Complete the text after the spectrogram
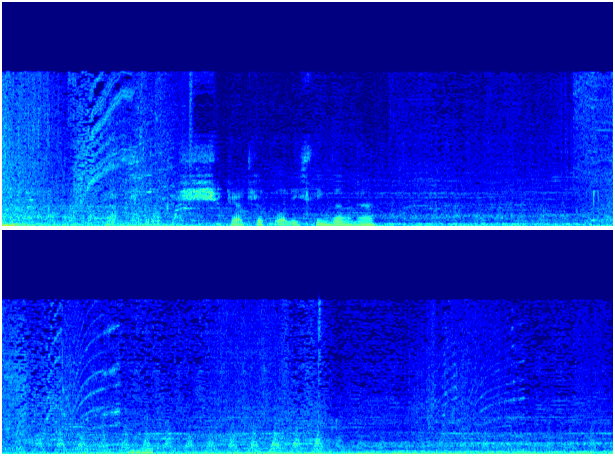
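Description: A spaceship engine roars as the ship lifts off.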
